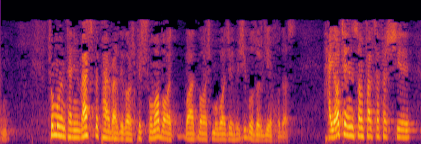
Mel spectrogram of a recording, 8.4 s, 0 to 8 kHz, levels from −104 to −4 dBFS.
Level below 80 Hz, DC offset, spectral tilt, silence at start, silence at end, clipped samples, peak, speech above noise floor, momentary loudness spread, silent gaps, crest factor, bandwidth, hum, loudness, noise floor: -58 dBFS; under 0.1%; -11.5 dB/octave; 0 s; 0.1 s; under 0.1%; -4 dBFS; 36 dB; 12 LU; none; 20 dB; 5.4 kHz; none; -24 LUFS; -60 dBFS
